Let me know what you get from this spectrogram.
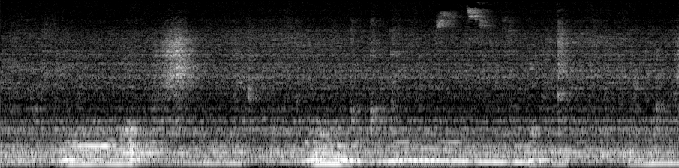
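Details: Elephant rumbles, normally too low for humans to hear, sped up two and a half octaves into alternating droning harmonic calls between a female and a male, with ear flapping; very low-frequency sound travels far.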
